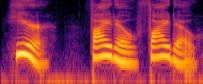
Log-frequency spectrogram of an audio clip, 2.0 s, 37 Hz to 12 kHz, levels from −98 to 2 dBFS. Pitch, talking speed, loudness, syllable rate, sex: 210 Hz, 90 wpm, -15 LUFS, 3.6 syllables/s, female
